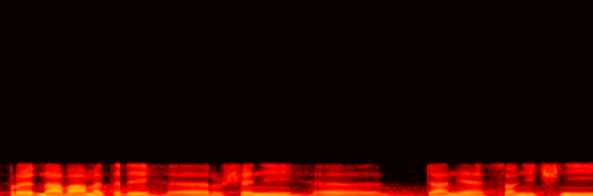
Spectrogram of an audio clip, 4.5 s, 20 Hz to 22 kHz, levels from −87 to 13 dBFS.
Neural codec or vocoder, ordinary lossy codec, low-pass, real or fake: codec, 16 kHz, 6 kbps, DAC; Opus, 24 kbps; 3.6 kHz; fake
